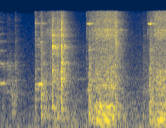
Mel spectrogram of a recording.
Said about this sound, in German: Die Nähmaschinen rattern in einem hellen Raum im Gemeindezentrum des Roten Halbmonds im Istanbuler Arbeiterviertel Bacalar. Die Fenster sind trotz eines Gewitterschauers weit geöffnet.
